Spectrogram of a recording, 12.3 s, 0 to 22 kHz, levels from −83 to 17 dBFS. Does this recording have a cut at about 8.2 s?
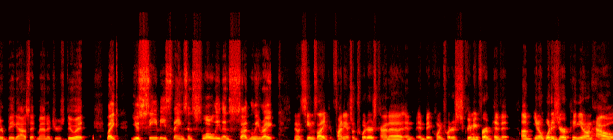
no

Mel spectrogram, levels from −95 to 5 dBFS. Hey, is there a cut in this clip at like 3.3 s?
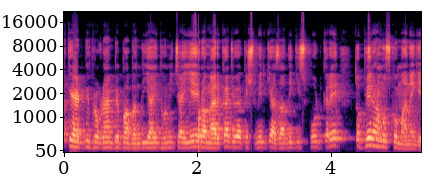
no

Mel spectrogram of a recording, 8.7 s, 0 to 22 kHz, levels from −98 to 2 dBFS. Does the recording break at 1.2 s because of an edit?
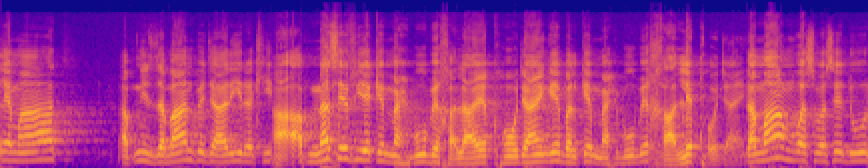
no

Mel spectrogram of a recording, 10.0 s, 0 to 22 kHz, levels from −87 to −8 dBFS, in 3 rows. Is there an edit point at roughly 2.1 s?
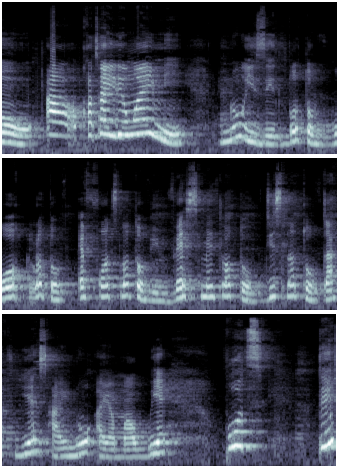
yes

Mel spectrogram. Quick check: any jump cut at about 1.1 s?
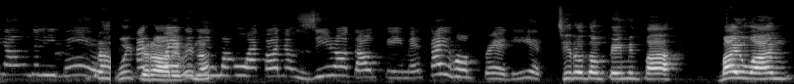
yes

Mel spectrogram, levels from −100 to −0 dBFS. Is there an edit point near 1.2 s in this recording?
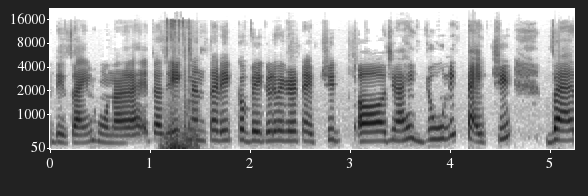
yes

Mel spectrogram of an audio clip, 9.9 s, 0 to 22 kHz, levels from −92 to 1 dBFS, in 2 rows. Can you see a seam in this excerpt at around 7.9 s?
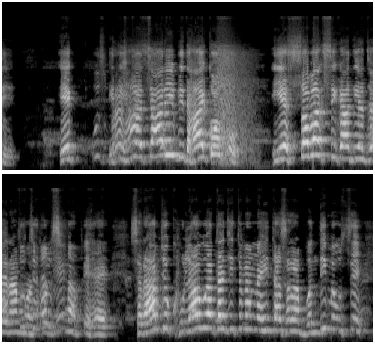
no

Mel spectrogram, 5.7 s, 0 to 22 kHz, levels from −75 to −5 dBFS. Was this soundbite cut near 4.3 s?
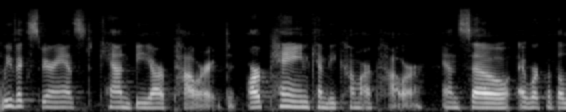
yes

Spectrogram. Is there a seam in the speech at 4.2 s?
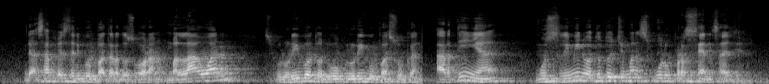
yes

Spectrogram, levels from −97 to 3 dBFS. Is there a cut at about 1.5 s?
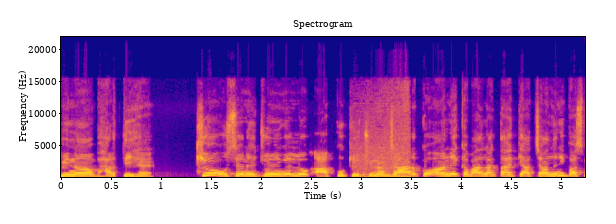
no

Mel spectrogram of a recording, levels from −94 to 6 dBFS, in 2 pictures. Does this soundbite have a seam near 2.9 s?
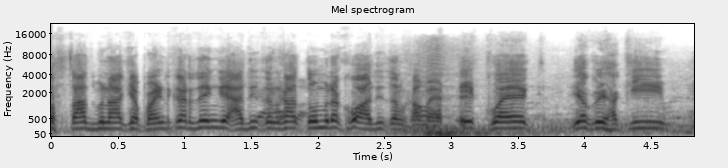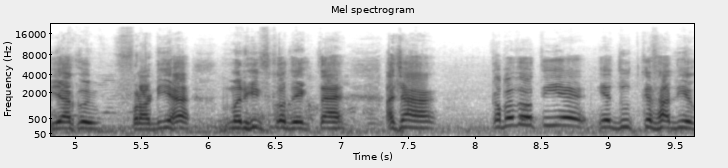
yes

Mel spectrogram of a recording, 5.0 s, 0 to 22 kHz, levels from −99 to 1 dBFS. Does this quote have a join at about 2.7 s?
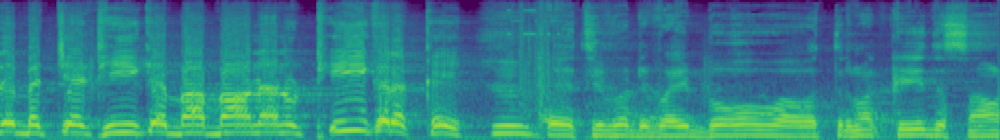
yes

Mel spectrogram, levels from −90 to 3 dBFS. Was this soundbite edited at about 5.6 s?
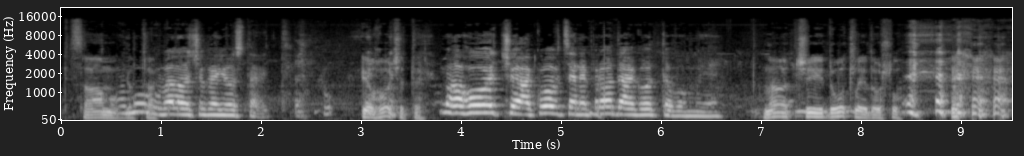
no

